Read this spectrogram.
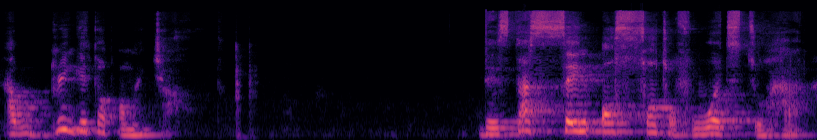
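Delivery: ordinary talk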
